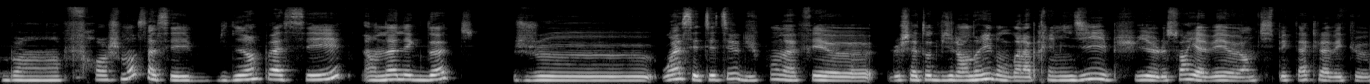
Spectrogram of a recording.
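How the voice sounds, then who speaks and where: Very slow, fairly even speech from a woman at medium pitch, dark and mellow in tone, on a very clean recording with a silent background. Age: 30s. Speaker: dog owner who visits castles. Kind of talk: casual interview.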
